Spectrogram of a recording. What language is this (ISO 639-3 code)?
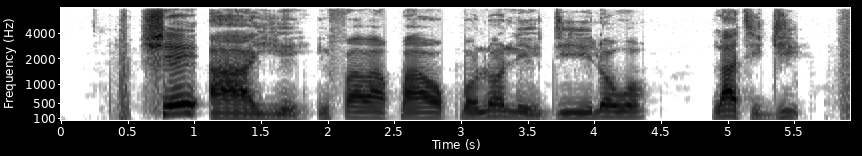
yor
